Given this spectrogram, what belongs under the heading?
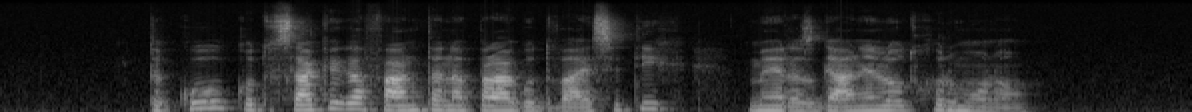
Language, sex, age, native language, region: Slovenian, female, 50-59, Slovenian, Coastal Karst region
